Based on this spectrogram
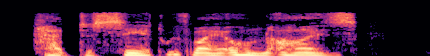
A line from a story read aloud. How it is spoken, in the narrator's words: whispered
